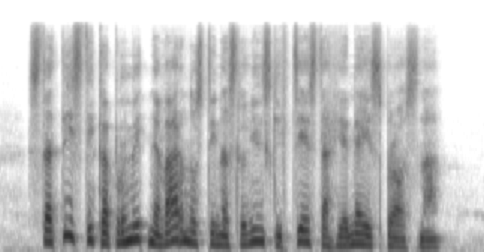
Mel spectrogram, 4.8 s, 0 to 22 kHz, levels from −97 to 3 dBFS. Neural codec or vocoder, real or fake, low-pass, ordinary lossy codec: codec, 32 kHz, 1.9 kbps, SNAC; fake; 14.4 kHz; none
